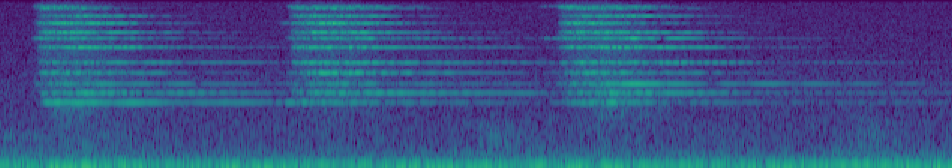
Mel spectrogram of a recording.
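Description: Altar bells rung three times, about two seconds apart, each a bright high chime that fades away; they mark the elevation of the chalice at the consecration of the Mass.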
